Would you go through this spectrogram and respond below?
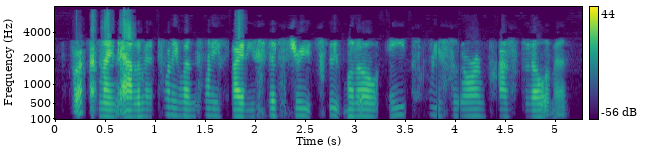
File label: Tempe Police, scanner audio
